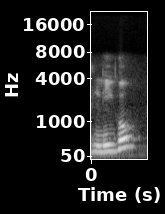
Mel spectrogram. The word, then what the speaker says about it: LIGO: By the way, a lot of people read LIGO and call it LIGO. It's not how it's to be pronounced.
